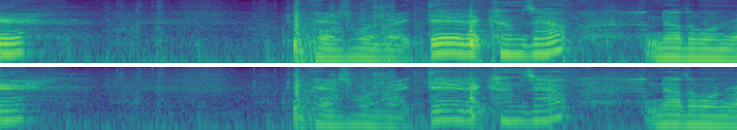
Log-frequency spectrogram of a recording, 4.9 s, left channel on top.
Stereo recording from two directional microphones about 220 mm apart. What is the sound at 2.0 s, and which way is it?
Speech, 20° left (ahead or behind).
